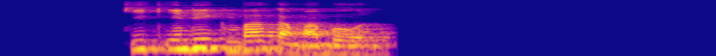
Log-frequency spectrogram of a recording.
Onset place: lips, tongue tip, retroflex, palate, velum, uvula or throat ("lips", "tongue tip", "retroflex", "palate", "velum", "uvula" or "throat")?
velum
